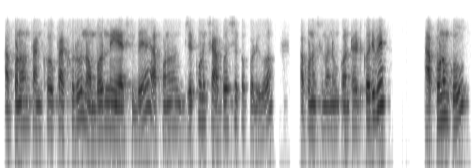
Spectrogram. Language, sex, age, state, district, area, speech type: Odia, male, 30-45, Odisha, Dhenkanal, rural, conversation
